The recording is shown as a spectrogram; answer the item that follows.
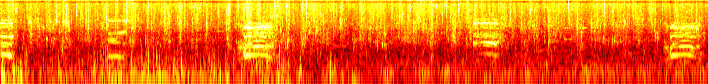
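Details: Cows walking through water in rice fields, giving short arched, nasal moos about every four seconds, four calls in all, over steady splashing and rumbling background noise.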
